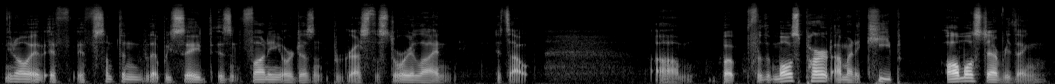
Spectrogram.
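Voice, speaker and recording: A man's voice: fairly low pitch, expressive, moderate pace, gravelly, dry recording. A man casually explaining how he edits his video, rambling and restarting his sentences with a cigarette in his mouth. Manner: rambling, self-interrupting, talking around a cigarette.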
